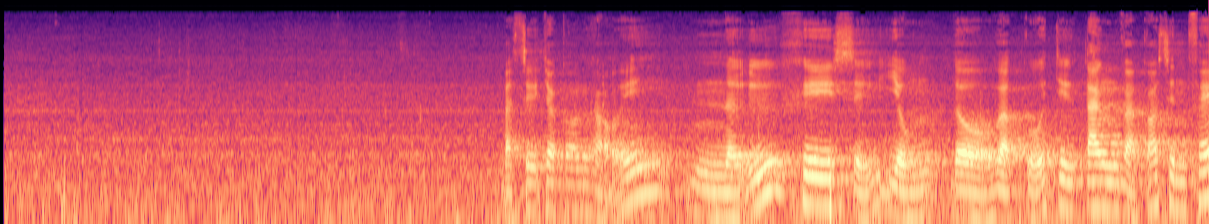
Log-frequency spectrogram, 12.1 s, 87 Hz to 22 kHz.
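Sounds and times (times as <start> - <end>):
faint hiss: 0.1 - 12.0.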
